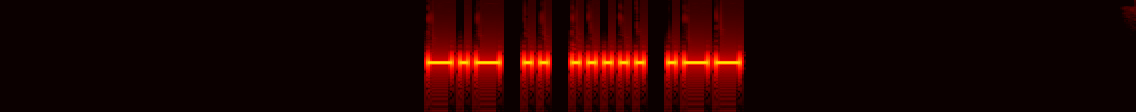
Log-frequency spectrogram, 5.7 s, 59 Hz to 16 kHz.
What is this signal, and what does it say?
Morse code, heard as a keyed tone, about 30 wpm, 700 Hz. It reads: KI5W
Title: USA Call Signs - 4 Characters - 30wpm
